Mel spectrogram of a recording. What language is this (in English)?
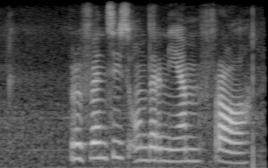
Afrikaans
